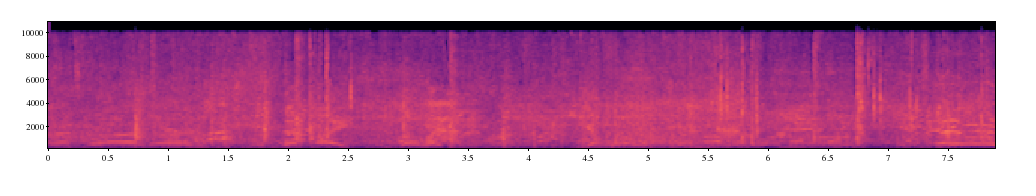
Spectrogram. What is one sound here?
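A skateboard clatters against wood.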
